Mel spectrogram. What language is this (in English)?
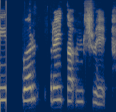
Icelandic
